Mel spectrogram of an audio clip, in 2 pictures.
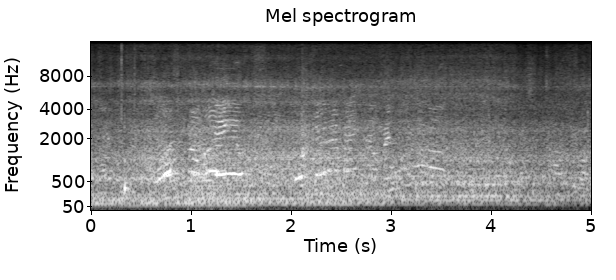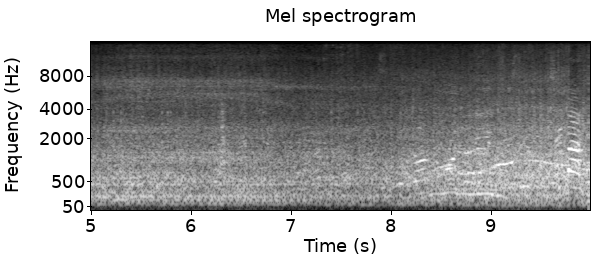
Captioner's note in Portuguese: barulho de carros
